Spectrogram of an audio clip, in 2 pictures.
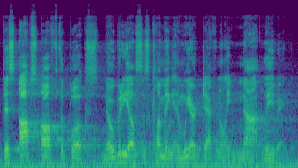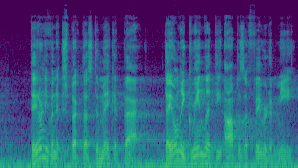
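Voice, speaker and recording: Casting: male actor as gruff, terse military squad leader for a sci-fi comic dub, lowish voice, noisy reverberant sound. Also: expressive, fast talker, a bit bright. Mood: stern, grim. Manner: barking urgent orders, terse. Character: gruff, commanding armed squad leader and security agent. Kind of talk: dramatic comic dub voice acting. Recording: noisy, long reverb and background ambience.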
